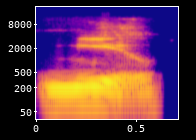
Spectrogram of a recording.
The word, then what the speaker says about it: mu: Mu, like Mewtwo from Pokemon. It's not you, it's mu.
